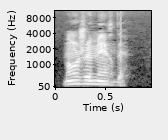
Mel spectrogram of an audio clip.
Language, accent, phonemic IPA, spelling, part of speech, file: French, France, /mɑ̃ʒ.mɛʁd/, mange-merde, noun, LL-Q150 (fra)-mange-merde.wav
- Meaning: gobshite (person of very poor judgment)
